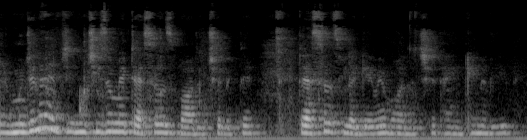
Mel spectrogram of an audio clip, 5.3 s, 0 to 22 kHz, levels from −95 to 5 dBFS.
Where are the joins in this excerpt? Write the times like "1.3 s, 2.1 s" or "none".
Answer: none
